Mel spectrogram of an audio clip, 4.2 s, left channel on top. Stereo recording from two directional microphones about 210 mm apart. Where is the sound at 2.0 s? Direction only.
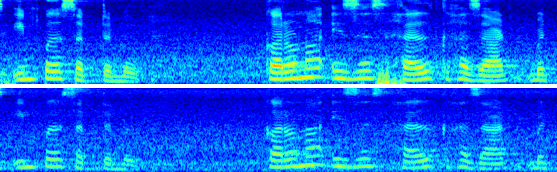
25° left (ahead or behind).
